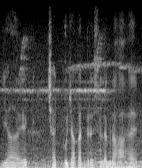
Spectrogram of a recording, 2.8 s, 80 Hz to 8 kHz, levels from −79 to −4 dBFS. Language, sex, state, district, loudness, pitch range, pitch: Hindi, male, Uttar Pradesh, Lucknow, -16 LUFS, 95-115 Hz, 105 Hz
